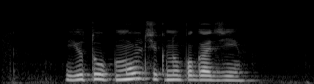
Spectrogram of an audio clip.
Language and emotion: Russian, neutral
